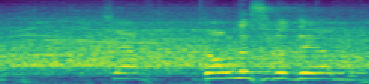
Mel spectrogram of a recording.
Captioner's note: audience cheering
